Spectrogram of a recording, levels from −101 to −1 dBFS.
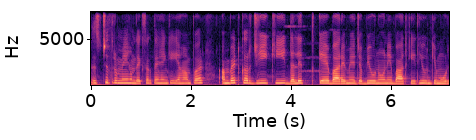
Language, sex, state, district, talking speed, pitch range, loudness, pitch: Hindi, female, Uttar Pradesh, Jyotiba Phule Nagar, 215 wpm, 220-245 Hz, -24 LUFS, 230 Hz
